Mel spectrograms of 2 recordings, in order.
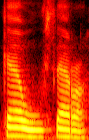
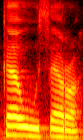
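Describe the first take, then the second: Both takes have the same delivery.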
